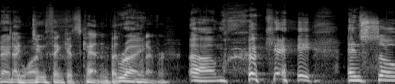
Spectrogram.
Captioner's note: laugh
